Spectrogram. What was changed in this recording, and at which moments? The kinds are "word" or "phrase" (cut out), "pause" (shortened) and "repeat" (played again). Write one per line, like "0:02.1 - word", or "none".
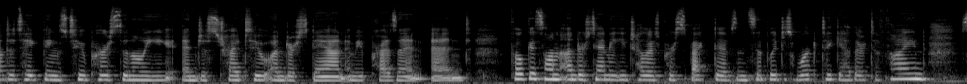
none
